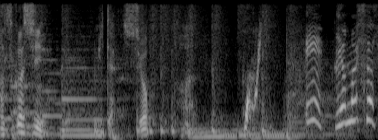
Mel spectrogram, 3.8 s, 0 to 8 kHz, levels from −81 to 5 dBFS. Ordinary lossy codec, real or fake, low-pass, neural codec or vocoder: none; fake; 7.2 kHz; codec, 16 kHz, 8 kbps, FunCodec, trained on Chinese and English, 25 frames a second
